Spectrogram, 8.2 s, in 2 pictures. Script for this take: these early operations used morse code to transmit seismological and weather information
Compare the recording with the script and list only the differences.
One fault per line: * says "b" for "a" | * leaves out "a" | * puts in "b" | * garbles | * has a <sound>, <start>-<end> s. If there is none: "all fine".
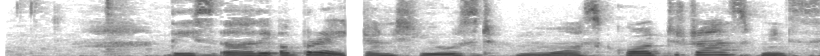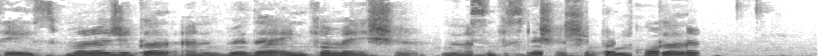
* has a dropout, 1.7-1.8 s
* garbles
